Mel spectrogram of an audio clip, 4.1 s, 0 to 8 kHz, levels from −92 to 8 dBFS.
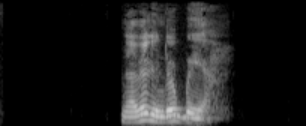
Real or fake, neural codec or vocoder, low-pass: real; none; 7.2 kHz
